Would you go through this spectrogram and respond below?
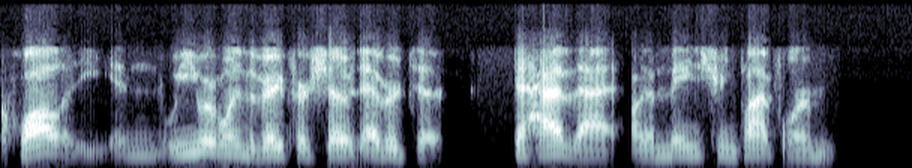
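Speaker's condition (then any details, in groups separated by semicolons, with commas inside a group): Cerebral palsy, mild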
